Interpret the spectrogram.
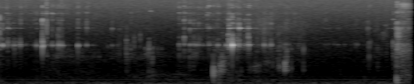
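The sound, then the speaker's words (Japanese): A few light, ringing clinks of glasses of Iichiko shochu mixed with green tea touching in a toast, quiet, with soft handling noises and brief thuds in between and no one speaking. “いいちこと緑茶で作った緑茶杯いい茶コを片手に対談がスタートです乾杯。”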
